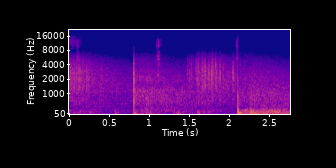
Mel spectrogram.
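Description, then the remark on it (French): Firecrackers go off in the streets on 14 July, the Fête de la République, in two sharp, separate bangs over a steady outdoor hiss, the second louder and followed by a brief low rumble. “Les pétards et les drapeaux m'amusaient comme un enfant.”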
